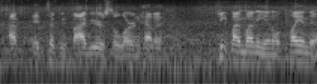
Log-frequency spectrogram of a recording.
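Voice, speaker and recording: Amid noticeable background noise, a man at medium pitch talks at a moderate pace with ordinary pitch variation. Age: 60s. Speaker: retired oilfield worker giving investment advice. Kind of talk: casual interview chat. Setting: recorded on a phone.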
